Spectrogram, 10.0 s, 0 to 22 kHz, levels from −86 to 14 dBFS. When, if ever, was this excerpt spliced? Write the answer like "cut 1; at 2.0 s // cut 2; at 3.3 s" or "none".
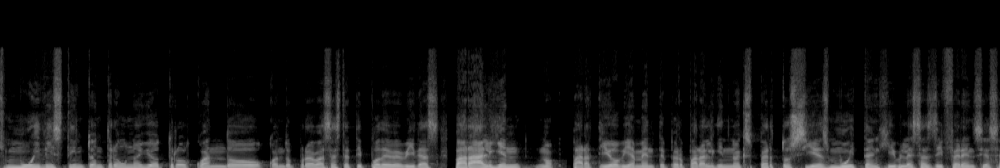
cut 1; at 4.5 s // cut 2; at 5.7 s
